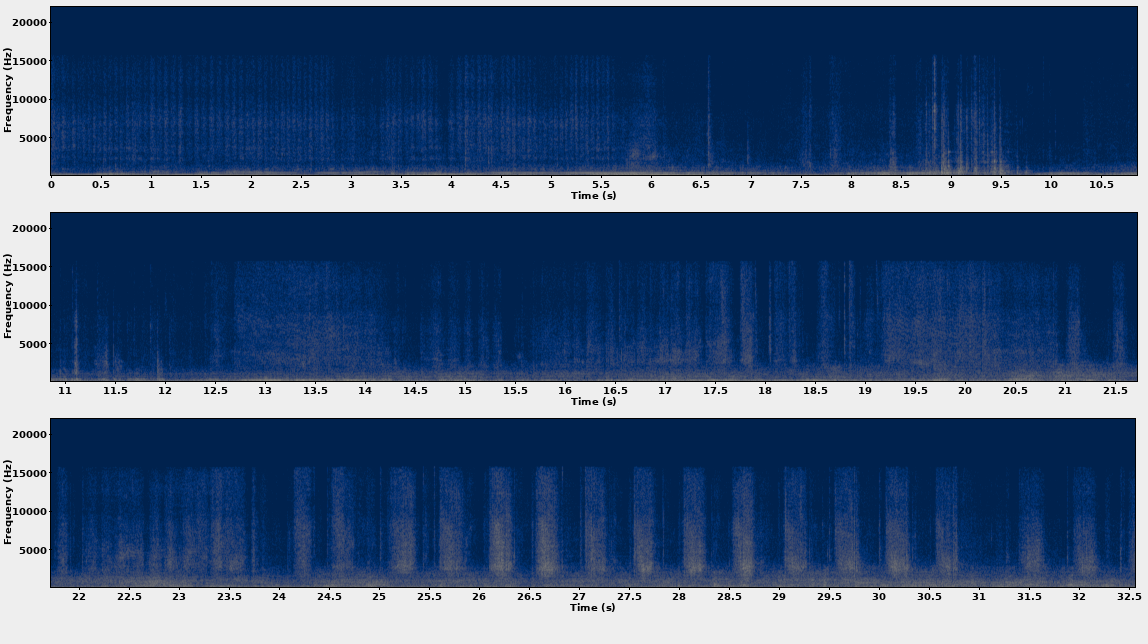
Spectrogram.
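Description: Background music of slow, sustained tones that shift in pitch. Near the end it is joined by a steady run of rhythmic strokes, about two a second.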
